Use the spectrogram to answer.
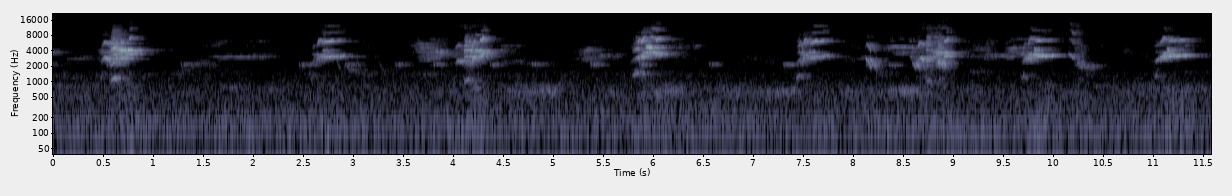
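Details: Pink parrots (galahs) calling in urban Perth, Western Australia, in the early morning: harsh, screechy bursts arriving irregularly every one to two seconds, some doubled, over a faint steady background hum.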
